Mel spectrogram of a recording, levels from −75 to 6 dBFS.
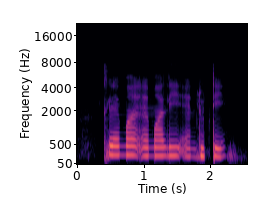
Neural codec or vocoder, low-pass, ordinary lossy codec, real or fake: none; none; none; real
